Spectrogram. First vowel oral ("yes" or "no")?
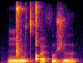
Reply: yes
